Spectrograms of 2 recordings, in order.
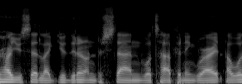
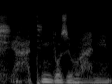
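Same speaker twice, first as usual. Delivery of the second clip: much softer, furtive mock reply; hushed aside; 3 semitones lower, 13 dB quieter, faster than usual. Iranian in a mall discreetly answering another, hushed aside. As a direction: drop right down as if not to be overheard.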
